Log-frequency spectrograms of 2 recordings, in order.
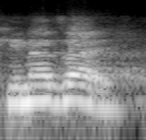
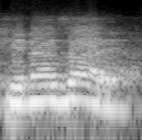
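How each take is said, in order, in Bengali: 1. প্রশ্নটি স্বাভাবিক স্বরে বলা হয়েছে। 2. প্রশ্নটি আরও জোরে বলা হয়েছে।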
